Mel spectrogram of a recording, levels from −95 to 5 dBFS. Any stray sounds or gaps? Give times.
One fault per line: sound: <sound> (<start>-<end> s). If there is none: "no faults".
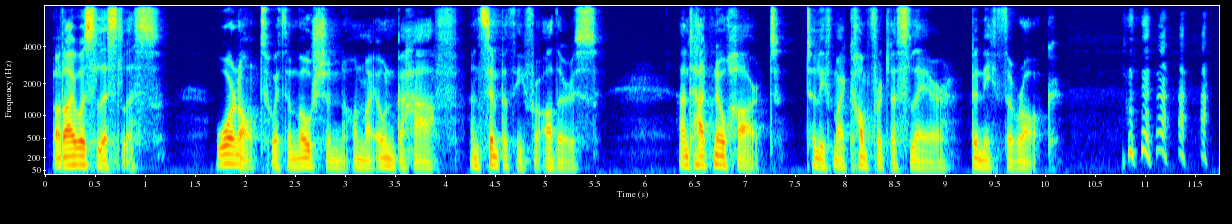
sound: laugh (10.8-11.6 s)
